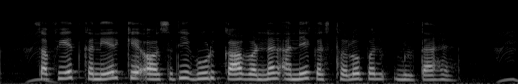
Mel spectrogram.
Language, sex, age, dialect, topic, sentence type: Hindi, female, 18-24, Kanauji Braj Bhasha, agriculture, statement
